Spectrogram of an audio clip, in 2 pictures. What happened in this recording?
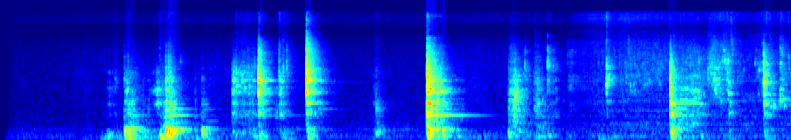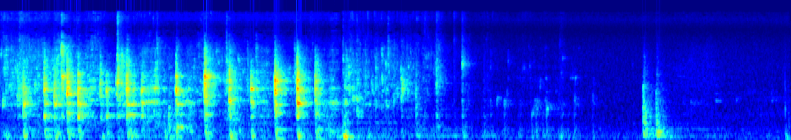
I put some dishes into the sink. Then, I switched on the water and washed those dishes. Afterwards, I switched off the water and left everything as it was in the sink.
